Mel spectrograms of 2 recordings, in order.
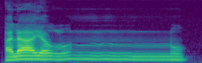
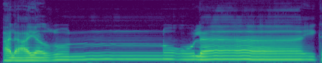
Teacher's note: اب زوا کی آواز آنی چاہیے. زوا کی آواز تھوڑی پتلی ہوتی ہے، نرم ہوتی ہے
